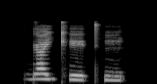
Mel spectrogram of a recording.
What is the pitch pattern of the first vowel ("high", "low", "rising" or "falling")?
high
